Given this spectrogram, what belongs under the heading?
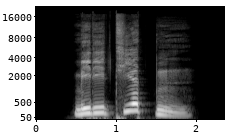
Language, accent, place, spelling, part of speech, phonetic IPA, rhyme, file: German, Germany, Berlin, meditierten, verb, [mediˈtiːɐ̯tn̩], -iːɐ̯tn̩, De-meditierten.ogg
- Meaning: inflection of meditieren: 1. first/third-person plural preterite 2. first/third-person plural subjunctive II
